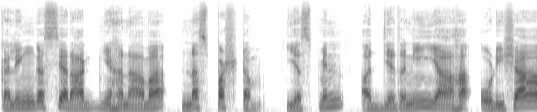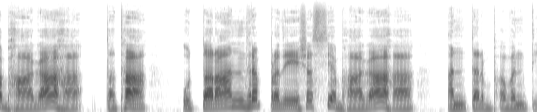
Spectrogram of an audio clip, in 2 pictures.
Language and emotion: Sanskrit, neutral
